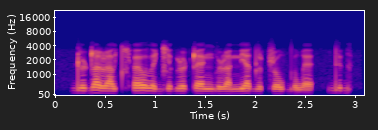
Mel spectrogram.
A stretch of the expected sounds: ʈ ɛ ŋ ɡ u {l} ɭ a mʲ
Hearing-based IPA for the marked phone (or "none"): none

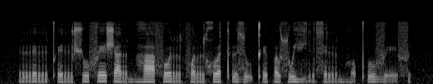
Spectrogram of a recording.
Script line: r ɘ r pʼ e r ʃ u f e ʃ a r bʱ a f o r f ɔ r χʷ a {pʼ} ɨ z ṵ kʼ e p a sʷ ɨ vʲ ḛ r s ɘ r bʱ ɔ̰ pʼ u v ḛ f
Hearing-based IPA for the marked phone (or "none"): tʼ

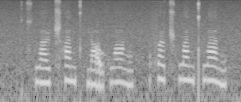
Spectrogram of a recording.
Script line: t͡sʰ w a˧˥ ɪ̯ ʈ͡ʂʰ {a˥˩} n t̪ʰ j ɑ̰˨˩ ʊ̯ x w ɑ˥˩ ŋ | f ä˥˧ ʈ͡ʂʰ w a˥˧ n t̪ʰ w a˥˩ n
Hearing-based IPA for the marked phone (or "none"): a˥˩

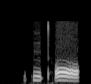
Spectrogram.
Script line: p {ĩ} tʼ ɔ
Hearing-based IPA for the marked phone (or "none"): ĩ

